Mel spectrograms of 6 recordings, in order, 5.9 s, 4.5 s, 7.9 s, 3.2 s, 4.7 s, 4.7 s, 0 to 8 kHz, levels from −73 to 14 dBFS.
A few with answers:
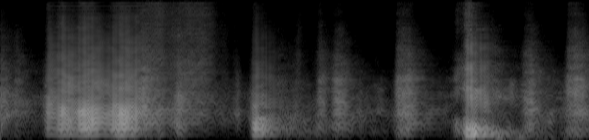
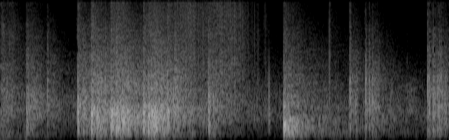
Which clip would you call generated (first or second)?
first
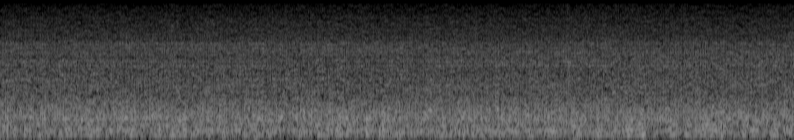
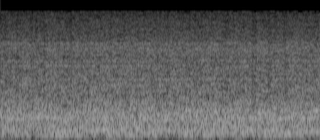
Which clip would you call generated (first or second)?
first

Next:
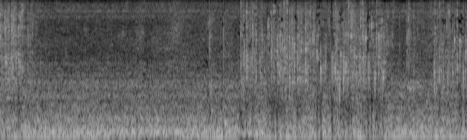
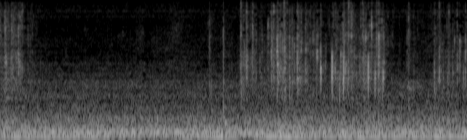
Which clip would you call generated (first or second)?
second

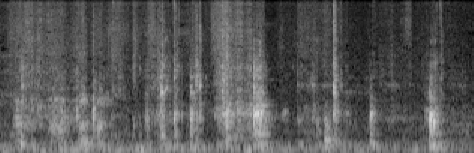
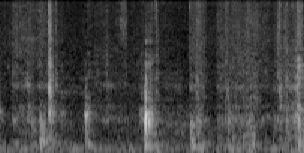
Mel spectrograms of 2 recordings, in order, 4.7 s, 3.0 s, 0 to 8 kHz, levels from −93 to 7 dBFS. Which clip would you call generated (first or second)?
second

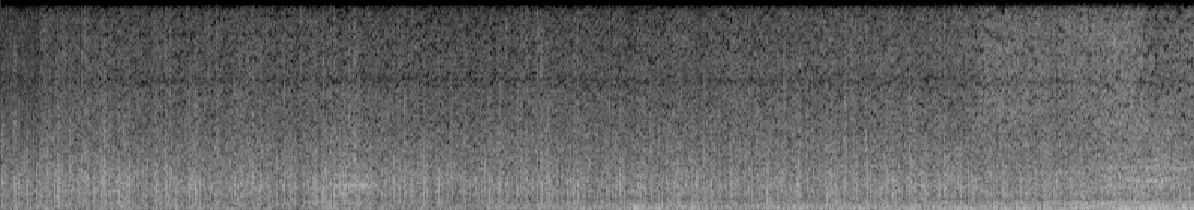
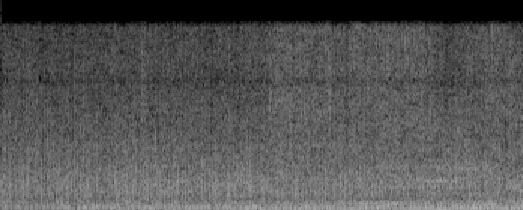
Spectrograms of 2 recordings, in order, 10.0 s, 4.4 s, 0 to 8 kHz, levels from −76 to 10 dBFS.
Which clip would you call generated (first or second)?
first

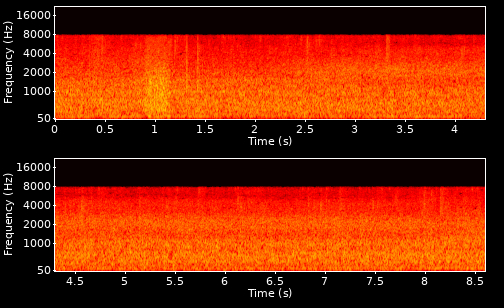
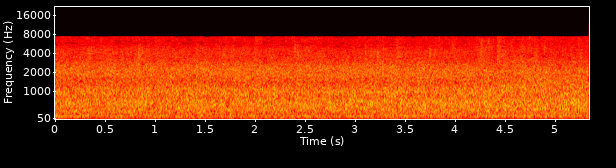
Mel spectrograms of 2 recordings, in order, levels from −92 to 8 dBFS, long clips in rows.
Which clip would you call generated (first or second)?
second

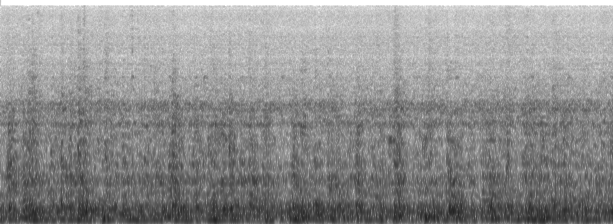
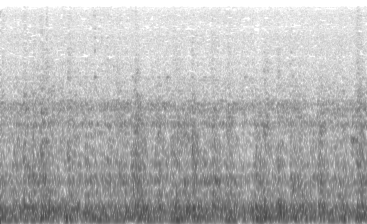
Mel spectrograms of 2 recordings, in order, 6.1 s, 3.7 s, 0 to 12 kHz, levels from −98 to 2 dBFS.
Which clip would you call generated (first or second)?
first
